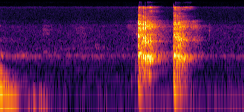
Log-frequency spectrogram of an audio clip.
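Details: Young child still coughing after waking from sleep, yet playful: two sharp cough bursts after a brief low voice sound, with faint background music.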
